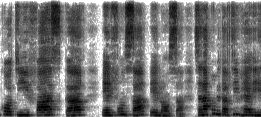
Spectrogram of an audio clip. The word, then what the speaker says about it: car: Si avec A, O, U se prononce K. Exemple car, côté, culotte.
